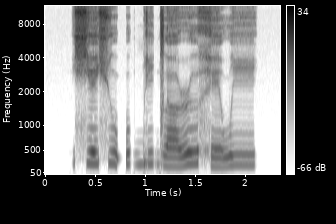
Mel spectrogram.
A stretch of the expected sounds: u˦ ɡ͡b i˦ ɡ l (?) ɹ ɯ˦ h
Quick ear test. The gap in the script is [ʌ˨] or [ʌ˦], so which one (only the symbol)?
ʌ˨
